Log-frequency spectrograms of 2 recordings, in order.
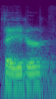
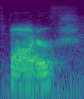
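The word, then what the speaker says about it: Fader: I've been informed that it is not Federer the way it's spelled it's FOD. Uh it's um Norwegian or or Scandinavian for father.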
